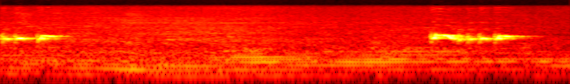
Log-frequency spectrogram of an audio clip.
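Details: Song of a Bangkok zebra dove: the tail of one cooing phrase, a pause of a few seconds, then a full bubbling phrase of rapid soft notes; low hum beneath.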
